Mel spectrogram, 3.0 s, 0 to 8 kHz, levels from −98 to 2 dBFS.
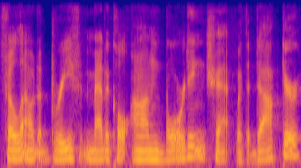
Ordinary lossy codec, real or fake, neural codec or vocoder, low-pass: Opus, 64 kbps; fake; autoencoder, 48 kHz, 32 numbers a frame, DAC-VAE, trained on Japanese speech; 7.2 kHz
